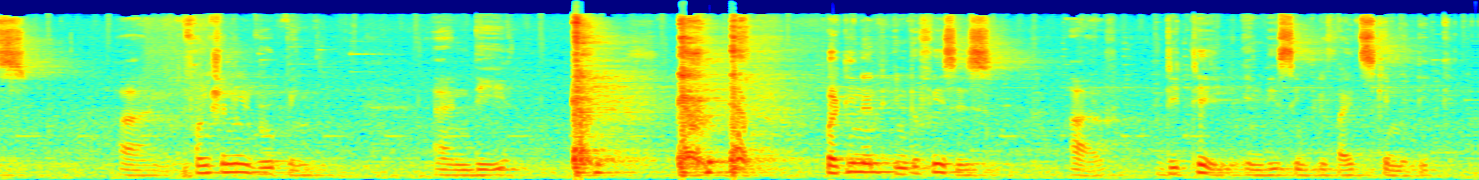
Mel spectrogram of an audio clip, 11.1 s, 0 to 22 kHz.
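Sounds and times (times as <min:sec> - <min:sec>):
man coughing: 0:04.3 - 0:06.2.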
